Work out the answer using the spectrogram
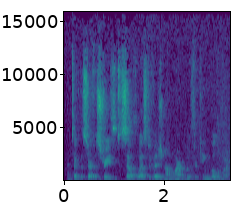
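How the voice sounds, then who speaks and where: A man's voice: on the low side, monotone, fast talker. A man reading first-person crime fiction aloud in a hard-boiled, dramatic way with emphatic swings. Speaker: reader of a novel chapter. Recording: roomy, distant mic, faint noise.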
